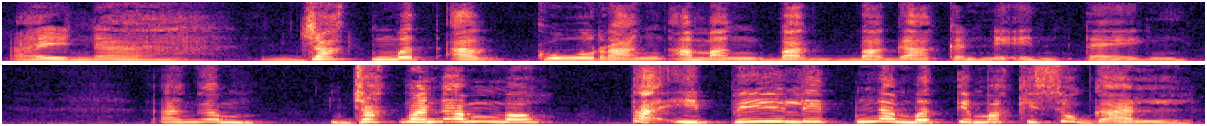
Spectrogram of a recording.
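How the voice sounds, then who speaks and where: An actress playing the nagging, exasperated wife of a village captain in a radio comedy drama. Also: female voice, mid-range voice, sing-song, a little slow, a bit bright. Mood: ashamed, worried.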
